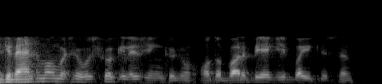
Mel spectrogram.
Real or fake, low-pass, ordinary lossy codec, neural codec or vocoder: fake; 3.6 kHz; MP3, 24 kbps; codec, 16 kHz in and 24 kHz out, 0.8 kbps, FocalCodec, streaming, 65536 codes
